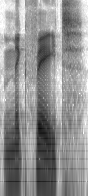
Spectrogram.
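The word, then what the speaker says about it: McPhate: Gordon McFate.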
